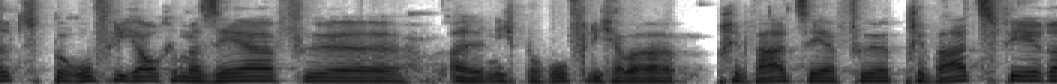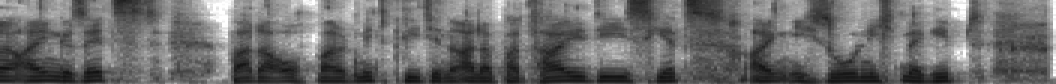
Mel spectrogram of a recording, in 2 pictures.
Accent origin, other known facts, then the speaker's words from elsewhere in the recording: North Rhine-Westphalia, Germany; ich komme aus dem Ruhrgebiet, bin der Älteste hier mit 39 Jahren.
